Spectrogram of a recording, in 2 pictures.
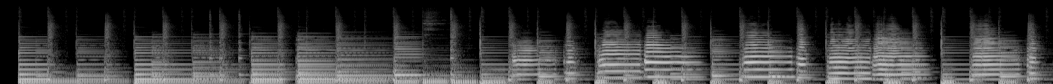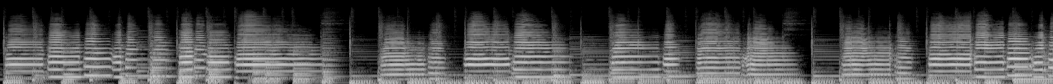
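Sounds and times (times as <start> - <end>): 
jazz music: 0.2 - 21.0.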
